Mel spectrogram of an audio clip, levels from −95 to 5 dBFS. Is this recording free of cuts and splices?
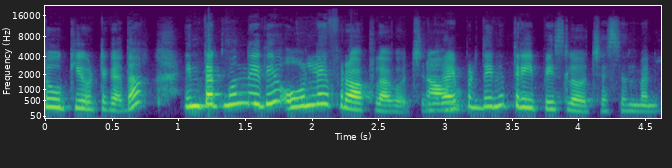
yes; 0 cuts

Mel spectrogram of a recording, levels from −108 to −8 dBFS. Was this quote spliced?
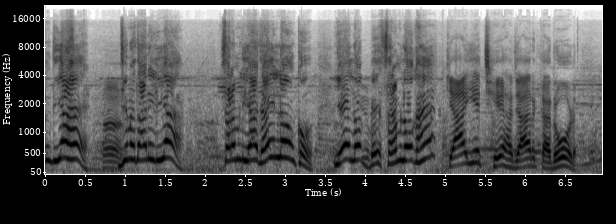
no; 0 cuts

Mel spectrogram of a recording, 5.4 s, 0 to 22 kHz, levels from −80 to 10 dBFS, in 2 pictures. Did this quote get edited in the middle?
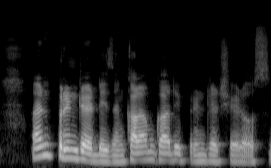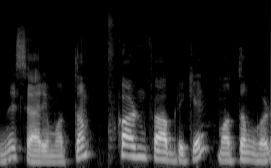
yes; 1 cut; at 3.8 s

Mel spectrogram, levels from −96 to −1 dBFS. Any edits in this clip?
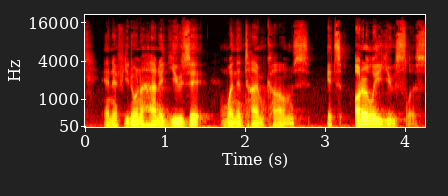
yes; 1 cut; at 1.7 s

